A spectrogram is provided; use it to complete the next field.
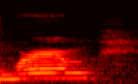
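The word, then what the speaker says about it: Wurm: a surprise there either my last name is worm it's spelled W you are M you can pronounce affirm if you want it's very German there is a river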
